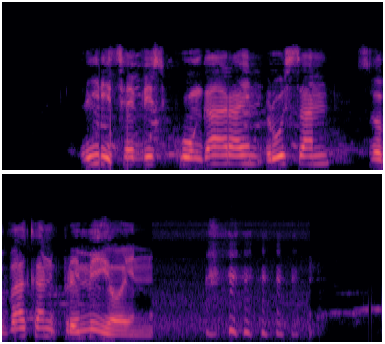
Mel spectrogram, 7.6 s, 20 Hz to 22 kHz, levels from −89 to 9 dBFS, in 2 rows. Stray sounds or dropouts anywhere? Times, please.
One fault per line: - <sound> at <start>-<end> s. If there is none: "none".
- laugh at 5.8-6.8 s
